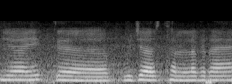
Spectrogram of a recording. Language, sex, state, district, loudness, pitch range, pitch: Hindi, female, Bihar, Araria, -14 LUFS, 195-205 Hz, 195 Hz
